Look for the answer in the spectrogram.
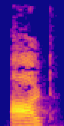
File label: "8", Marathi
